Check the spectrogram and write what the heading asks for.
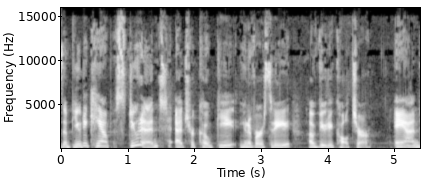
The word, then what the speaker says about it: Tricoci: Am I pronouncing that correctly? Tricoci, but close.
